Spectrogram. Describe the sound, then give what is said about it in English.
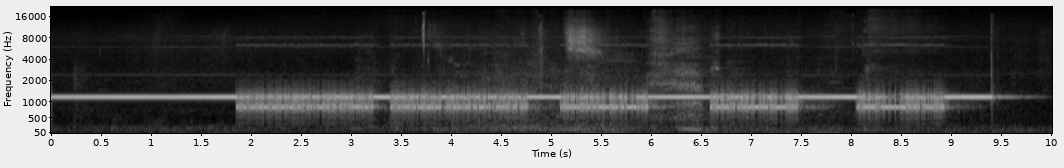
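A steady electronic tone with bursts of warbling, modem-like FSK-modulated radio data tones switching on and off in short blocks over a faint hiss, loud and continuous, with no talking. “All right, so it sounds a bit like a modem. In fact, it's an FSK modulation.”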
